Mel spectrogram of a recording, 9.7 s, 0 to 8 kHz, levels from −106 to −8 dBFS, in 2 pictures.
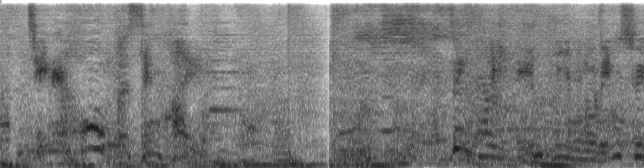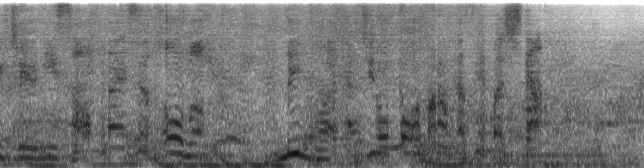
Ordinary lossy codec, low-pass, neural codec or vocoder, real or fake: none; 7.2 kHz; codec, 44.1 kHz, 2.6 kbps, DAC; fake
